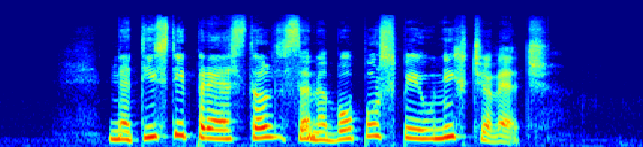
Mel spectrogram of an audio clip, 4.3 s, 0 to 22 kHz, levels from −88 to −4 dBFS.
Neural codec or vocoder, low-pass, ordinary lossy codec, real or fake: codec, 44.1 kHz, 7.8 kbps, Pupu-Codec; 14.4 kHz; MP3, 96 kbps; fake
